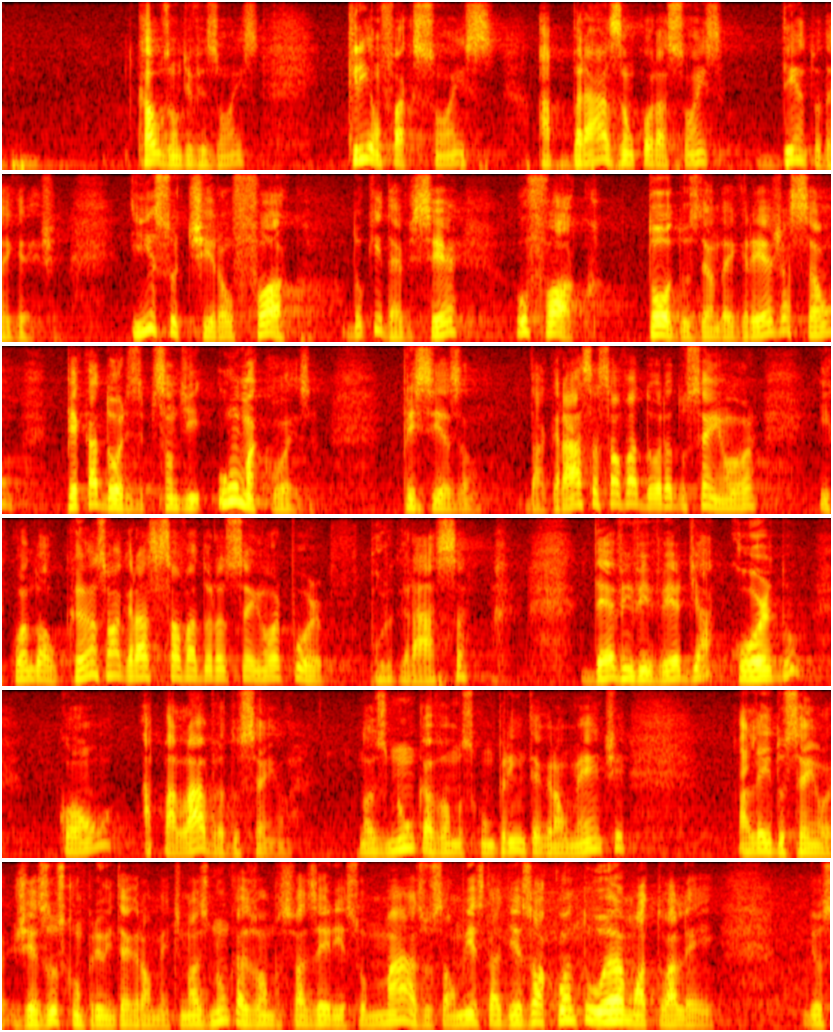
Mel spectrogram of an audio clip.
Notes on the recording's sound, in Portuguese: Mensagem gravada na Igreja Batista Jardim Minesota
